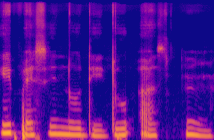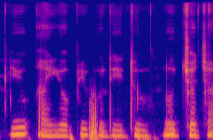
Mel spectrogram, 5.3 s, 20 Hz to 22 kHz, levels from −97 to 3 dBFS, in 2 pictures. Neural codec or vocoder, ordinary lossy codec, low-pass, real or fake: autoencoder, 48 kHz, 128 numbers a frame, DAC-VAE, trained on Japanese speech; none; none; fake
